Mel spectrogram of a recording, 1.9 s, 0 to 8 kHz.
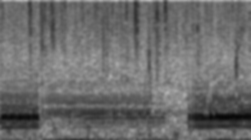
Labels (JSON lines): {"label": "biophony, croak", "recorder": "SoundTrap 500"}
